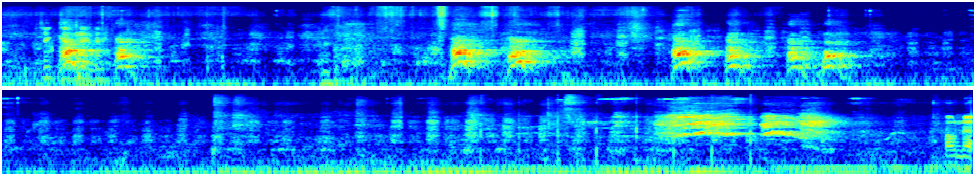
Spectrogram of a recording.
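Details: Rottweiler guard dogs barking in spaced bursts of deep, resonant woofs during the first six seconds, followed by steady low panting and rumble, with a brief voice near the end.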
